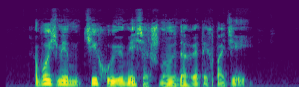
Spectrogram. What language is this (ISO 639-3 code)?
bel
